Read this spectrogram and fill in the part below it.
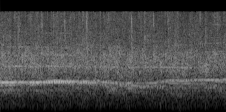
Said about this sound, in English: You know, at this time, let's have all the moms in the audience stand if you could. We want to honor you. And before we really applaud, let's honor, let's lift them up.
